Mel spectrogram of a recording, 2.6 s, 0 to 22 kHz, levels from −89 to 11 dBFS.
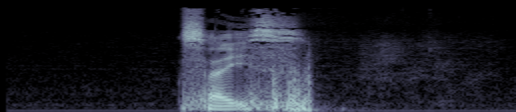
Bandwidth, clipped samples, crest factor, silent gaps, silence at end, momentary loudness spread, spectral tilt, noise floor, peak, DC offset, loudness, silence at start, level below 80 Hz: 16.5 kHz; under 0.1%; 18 dB; none; 1 s; 7 LU; -3.5 dB/octave; -64 dBFS; -2 dBFS; under 0.1%; -15 LUFS; 0.9 s; -38 dBFS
